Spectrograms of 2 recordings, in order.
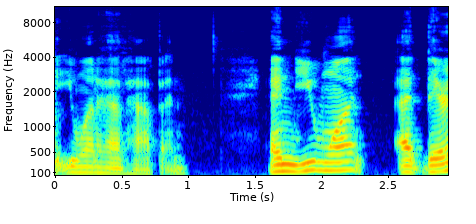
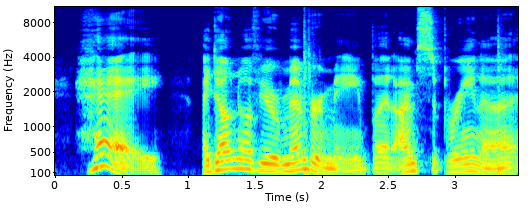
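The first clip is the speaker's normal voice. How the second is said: ordinary talk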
